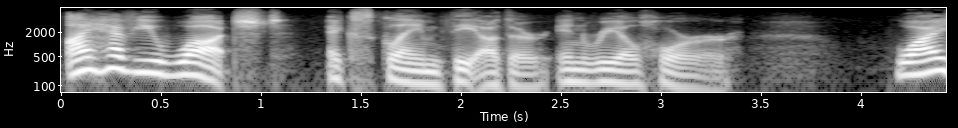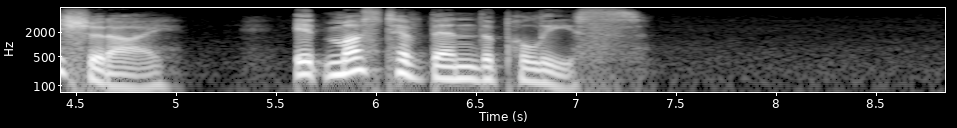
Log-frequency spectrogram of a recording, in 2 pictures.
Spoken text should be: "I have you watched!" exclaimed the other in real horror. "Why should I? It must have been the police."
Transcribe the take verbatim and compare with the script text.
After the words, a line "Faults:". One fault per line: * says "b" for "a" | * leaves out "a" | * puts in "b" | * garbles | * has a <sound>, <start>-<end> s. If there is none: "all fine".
"I have you watched!" exclaimed the other in real horror. "Why should I? It must have been the police."
Faults:
all fine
